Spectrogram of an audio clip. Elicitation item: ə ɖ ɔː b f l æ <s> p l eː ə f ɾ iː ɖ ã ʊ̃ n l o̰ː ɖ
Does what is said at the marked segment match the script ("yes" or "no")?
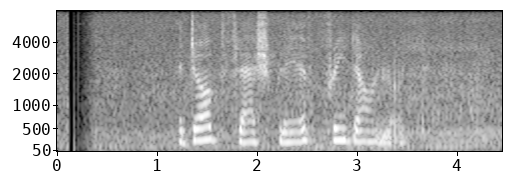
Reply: no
